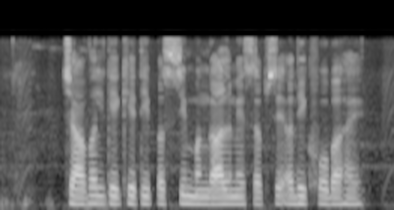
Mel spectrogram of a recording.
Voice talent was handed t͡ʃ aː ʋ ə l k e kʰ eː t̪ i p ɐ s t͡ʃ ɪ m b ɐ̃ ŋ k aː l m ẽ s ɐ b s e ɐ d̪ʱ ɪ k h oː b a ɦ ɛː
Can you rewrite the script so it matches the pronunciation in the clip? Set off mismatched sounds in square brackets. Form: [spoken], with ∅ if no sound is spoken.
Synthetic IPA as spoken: t͡ʃ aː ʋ ə l k e kʰ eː t̪ i p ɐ s t͡ʃ ɪ m b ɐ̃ ŋ [ɡ] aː l m ẽ s ɐ b s e ɐ d̪ʱ ɪ k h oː b a ɦ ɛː

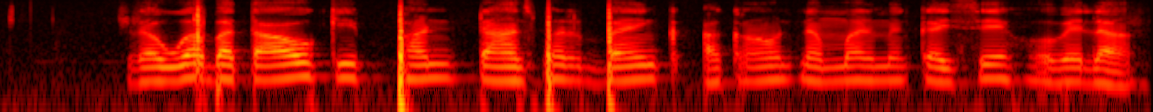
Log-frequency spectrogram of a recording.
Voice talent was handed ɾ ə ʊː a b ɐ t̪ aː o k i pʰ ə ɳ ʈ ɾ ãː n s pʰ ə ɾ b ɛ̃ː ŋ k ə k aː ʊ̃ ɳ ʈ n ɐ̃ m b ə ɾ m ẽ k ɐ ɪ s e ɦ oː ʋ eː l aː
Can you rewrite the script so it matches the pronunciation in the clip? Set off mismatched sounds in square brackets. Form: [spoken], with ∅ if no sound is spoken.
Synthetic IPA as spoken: ɾ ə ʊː a b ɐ t̪ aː o k i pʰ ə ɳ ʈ ɾ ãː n s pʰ ə ɾ b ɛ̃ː ŋ k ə k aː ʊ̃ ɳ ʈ n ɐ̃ m b ə ɾ m ẽ k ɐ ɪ s e ɦ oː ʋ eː l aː

